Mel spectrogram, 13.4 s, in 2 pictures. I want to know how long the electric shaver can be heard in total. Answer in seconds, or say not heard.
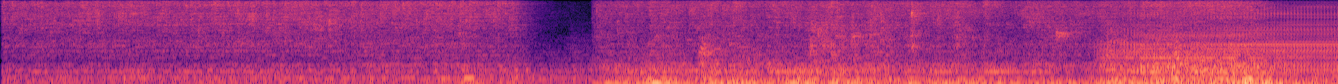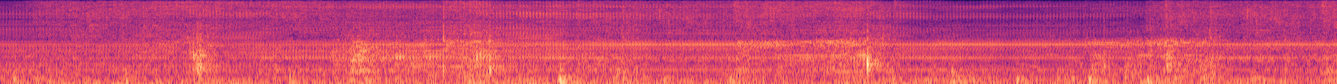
8 s.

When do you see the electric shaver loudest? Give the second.
11 s.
